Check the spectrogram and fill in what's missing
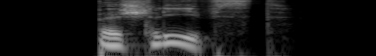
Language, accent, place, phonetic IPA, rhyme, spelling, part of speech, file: German, Germany, Berlin, [bəˈʃliːfst], -iːfst, beschliefst, verb, De-beschliefst.ogg
- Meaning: second-person singular preterite of beschlafen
